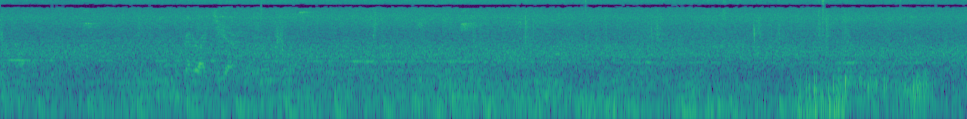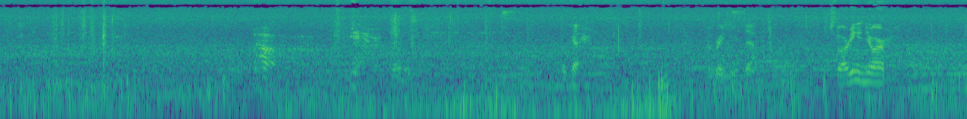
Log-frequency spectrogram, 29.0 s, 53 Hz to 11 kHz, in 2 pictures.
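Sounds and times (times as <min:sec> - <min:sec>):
wind rumbling on microphone: 0:00.0 - 0:29.0.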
